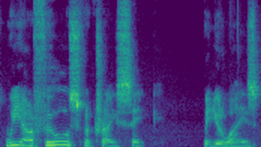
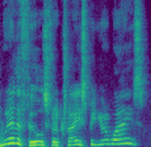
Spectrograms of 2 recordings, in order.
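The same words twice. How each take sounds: First: Said in the usual way. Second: Higher, tongue-in-cheek jab at "wise"; gently mock the proud listeners, pitched up; a hint of sarcasm, higher on "wise"; slight sarcasm. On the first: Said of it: "maybe a little tongue-in-cheek there". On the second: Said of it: "maybe slight sarcasm".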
